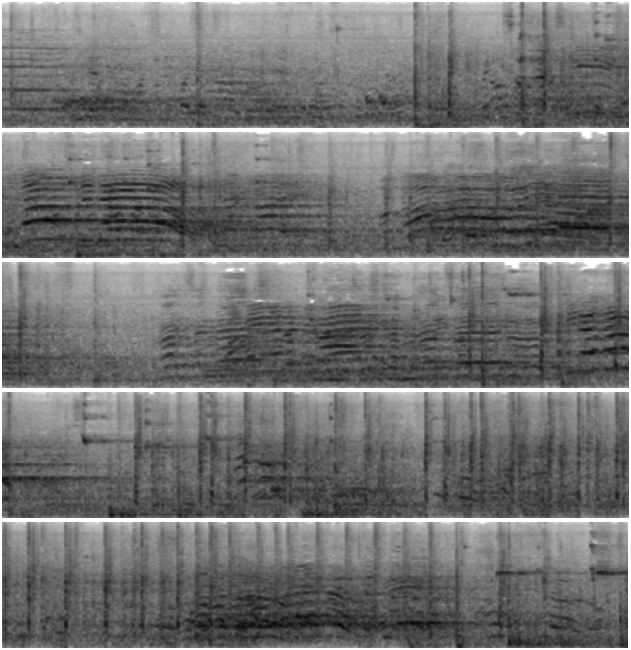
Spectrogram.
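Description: Sports shoes squeak sharply on a hall floor.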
